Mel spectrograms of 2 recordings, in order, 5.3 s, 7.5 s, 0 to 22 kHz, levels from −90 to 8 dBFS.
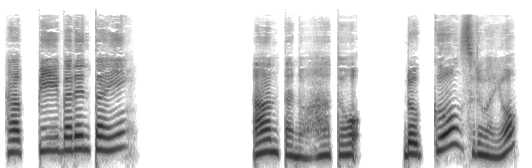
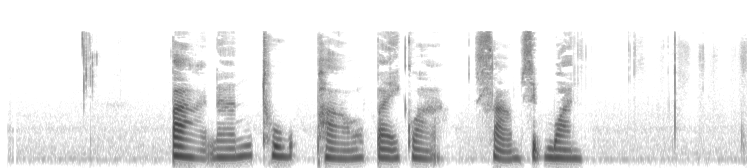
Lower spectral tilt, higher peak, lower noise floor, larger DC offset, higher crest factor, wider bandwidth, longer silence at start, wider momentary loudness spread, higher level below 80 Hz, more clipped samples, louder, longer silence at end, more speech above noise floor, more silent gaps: about the same, -5 dB/octave vs -5 dB/octave; about the same, 0 dBFS vs -2 dBFS; first, under -90 dBFS vs -66 dBFS; neither; second, 16 dB vs 28 dB; first, 16 kHz vs 11.5 kHz; second, 0.05 s vs 0.8 s; second, 7 LU vs 22 LU; first, -60 dBFS vs -72 dBFS; neither; first, -15 LUFS vs -28 LUFS; second, 0.15 s vs 1.65 s; first, over 76 dB vs 39 dB; first, 0.24-0.39 s, 1.41-2.50 s, 3.33-3.37 s, 3.62-4.02 s, 4.24-4.34 s vs none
